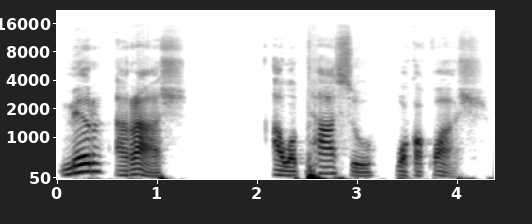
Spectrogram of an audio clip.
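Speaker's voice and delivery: Mir arash broken apart, then awapasu wakakwash drawn out slowly; teacher slowing Mir arash, awapasu wakakwash down for the class; slow model for repeating. Shown as a demonstration. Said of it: "Listen and repeat".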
